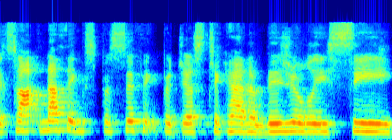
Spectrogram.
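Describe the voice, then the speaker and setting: A loud woman's voice, bright and sharp, medium in pitch, with fairly even intonation and a moderate pace. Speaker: state legislator. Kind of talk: committee hearing discussion. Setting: legislative committee room. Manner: halting.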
